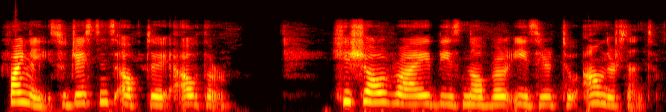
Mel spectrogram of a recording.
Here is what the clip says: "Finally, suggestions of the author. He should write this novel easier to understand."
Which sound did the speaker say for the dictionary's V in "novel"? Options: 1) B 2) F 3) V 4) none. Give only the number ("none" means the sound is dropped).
3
